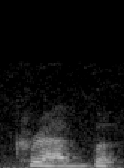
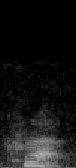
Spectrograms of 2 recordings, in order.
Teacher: конечно в русском языке буква Б на конце звучит как п в английском б звучит как б crab если оглушить б на конце то получится слово crap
